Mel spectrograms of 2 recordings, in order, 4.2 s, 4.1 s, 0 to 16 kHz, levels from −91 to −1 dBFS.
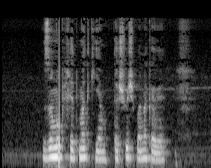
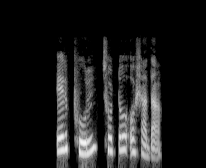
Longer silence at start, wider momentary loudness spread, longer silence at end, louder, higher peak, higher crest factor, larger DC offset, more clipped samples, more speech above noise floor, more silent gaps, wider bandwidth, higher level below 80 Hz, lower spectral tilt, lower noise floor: second, 0.85 s vs 1.15 s; first, 12 LU vs 9 LU; second, 0.55 s vs 0.95 s; second, -19 LUFS vs -16 LUFS; about the same, -2 dBFS vs -2 dBFS; about the same, 18 dB vs 16 dB; neither; neither; second, 40 dB vs over 75 dB; second, none vs 1.41-1.47 s, 1.97-2.05 s; first, 11.5 kHz vs 7.2 kHz; first, -48 dBFS vs -62 dBFS; about the same, -6 dB/octave vs -6.5 dB/octave; second, -58 dBFS vs under -90 dBFS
